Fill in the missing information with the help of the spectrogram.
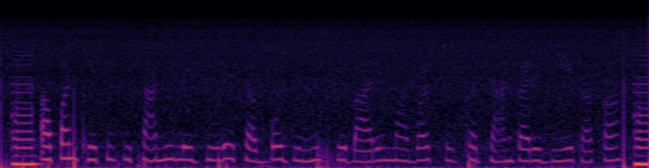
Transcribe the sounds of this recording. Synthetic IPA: ɐpənkʰeːt̪ikɪsaːniled͡ʒuːɽesəbod͡ʒɪnɪskebaːɾemãbəɾsʊɡʱəɾd͡ʒaːnkaːɾid̪ieɡaːkaː

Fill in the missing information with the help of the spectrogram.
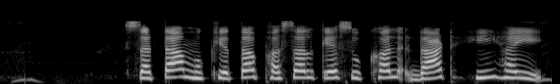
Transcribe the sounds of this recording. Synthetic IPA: səʈamʊkʰjət̪əbpʰəsəlkesukʰəlɖaʈʰhĩɦəi

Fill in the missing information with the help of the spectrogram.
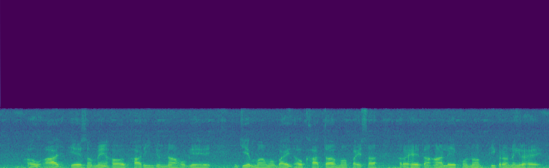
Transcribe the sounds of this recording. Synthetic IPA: əaːd͡ʒesəməɔːɾbʱaːɾid͡ʒʊnːaɦoɡeɦe | d͡ʒeːmãmoːbaːɪlɔkʰaːt̪amãpəɪsaɾəɦet̪əɦãlekoːnopʰɪkɾənəɦĩɾəɦe

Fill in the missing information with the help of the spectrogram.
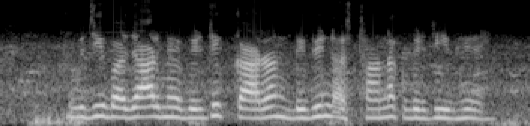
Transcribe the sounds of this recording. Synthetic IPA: pud͡ʒibaːd͡ʒaːɾmẽʋɪɾd̪ʱɪkːaːɾənbɪbʱɪnːəst̪ʰaːnəkʋɪɾd̪ʱibʱeːl

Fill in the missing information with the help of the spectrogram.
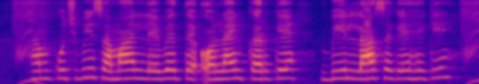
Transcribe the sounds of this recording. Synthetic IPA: həmkʊt͡ʃʰbʱisaːmaːnleːbet̪eʔɔ̃ːnlaːɪnkəɾke | biːlːaːsəkeɦɛ̃ki

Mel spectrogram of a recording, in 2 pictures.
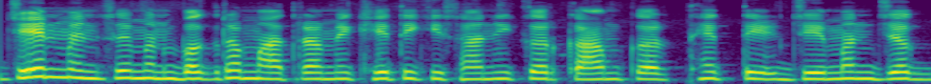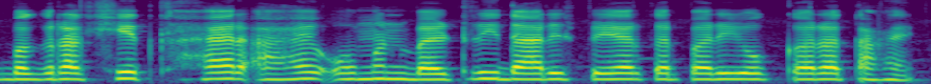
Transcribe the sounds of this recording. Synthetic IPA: d͡ʒeːnmensemənbəɡɾamaːt̪ɾamẽkʰeːt̪ikɪsaːnikɐɾkaːmkɐɾt̪ɦɛ̃t̪ed͡ʒeːmənd͡ʒɐɡ̚bəɡɾakʰeːt̪kʰaːɾaːɦɛoːmənbɛːʈɾid̪aːɾɪspeːjəɾkɐɾpɐɾɪjoːɡ̚kɐɾət̪aɦɛ̃ː

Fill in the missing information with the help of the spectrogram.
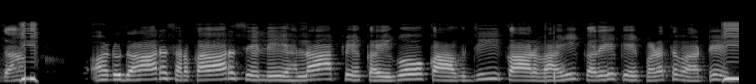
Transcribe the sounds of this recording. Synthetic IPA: ənʊd̪aːɾsəɾkaːɾseːleːɦɐlaːpeːkəiːɡoːkaːɡd͡ʒikaːɾʋaːɦikəɾeːkeːpəɽət̪ʋaːʈʰeː

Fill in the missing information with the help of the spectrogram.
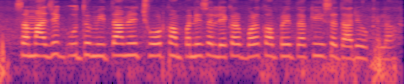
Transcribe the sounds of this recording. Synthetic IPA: samaːd͡ʒɪkʊd̪ʱːəmiːt̪amẽt͡ʃʰoːʈkɐ̃mpəniseleːkəɾbəɽkɐ̃mpənit̪ɐkːiɦɪsːed̪aːɾiɦokʰɪlaː

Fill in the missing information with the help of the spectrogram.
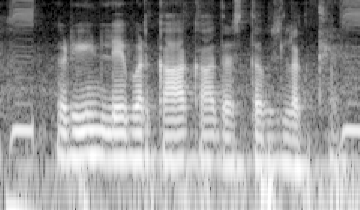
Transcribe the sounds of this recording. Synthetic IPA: ɡɾiːnleːbəɾkaːkad̪ɐst̪əbd͡ʒlɐɡt̪ɛ

